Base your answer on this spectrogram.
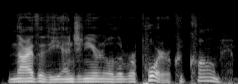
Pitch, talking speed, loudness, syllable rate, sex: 125 Hz, 225 wpm, -19 LUFS, 6.4 syllables/s, male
